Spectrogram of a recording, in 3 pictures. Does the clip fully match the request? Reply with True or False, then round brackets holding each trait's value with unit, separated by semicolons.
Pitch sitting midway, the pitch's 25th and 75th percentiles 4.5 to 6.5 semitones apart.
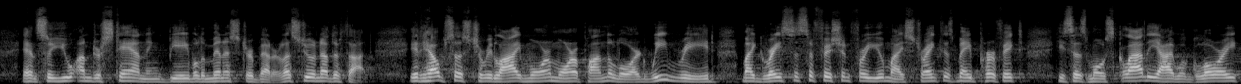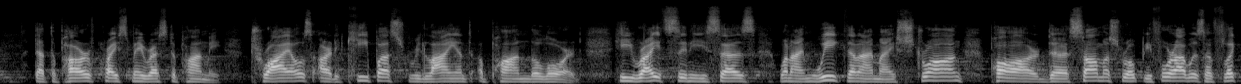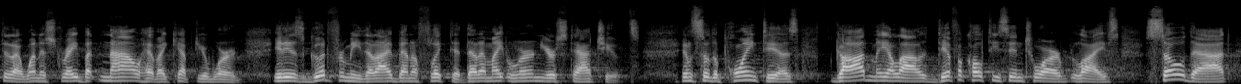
False (150 Hz; 3.2 semitones)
